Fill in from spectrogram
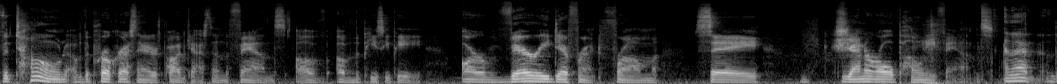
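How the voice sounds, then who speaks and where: A young man with a loud voice telling a long, rambling convention story at home, often restarting his sentences. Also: lowish voice. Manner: rambling, self-interrupting, chatty. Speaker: vlogger recounting a convention. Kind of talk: casual storytelling vlog.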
